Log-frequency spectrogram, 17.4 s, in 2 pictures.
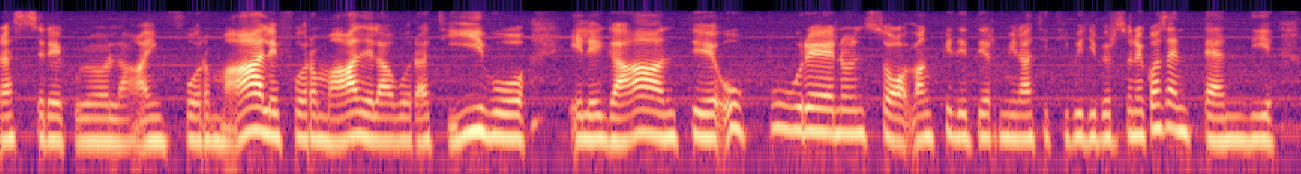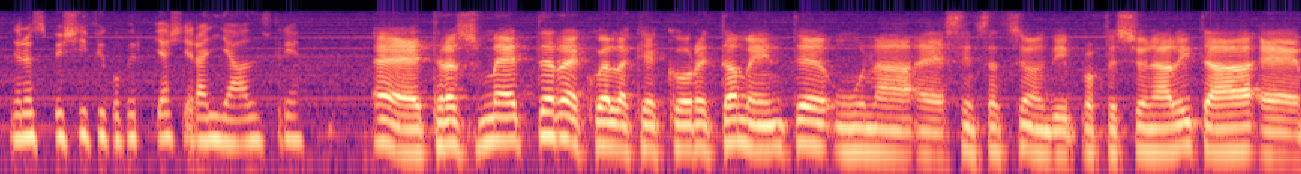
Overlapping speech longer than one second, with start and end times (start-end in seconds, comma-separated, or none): none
